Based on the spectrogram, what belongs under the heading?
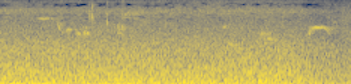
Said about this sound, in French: Oui, effectivement, elle est très accueillante, cette forêt. Le bruit de la rivière, des feuilles, des oiseaux.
